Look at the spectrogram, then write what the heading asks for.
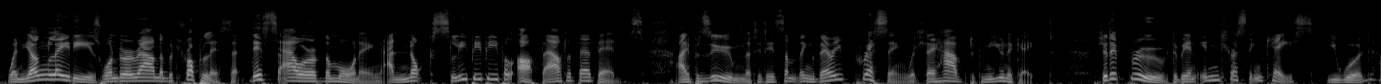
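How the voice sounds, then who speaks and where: A man voicing a brisk, eager male detective who speaks crisply and urgently, in a storybook reading. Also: medium pitch, wildly swooping pitch, a bit bright, no echo, studio quality. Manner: crisp, urgent, precise speech.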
